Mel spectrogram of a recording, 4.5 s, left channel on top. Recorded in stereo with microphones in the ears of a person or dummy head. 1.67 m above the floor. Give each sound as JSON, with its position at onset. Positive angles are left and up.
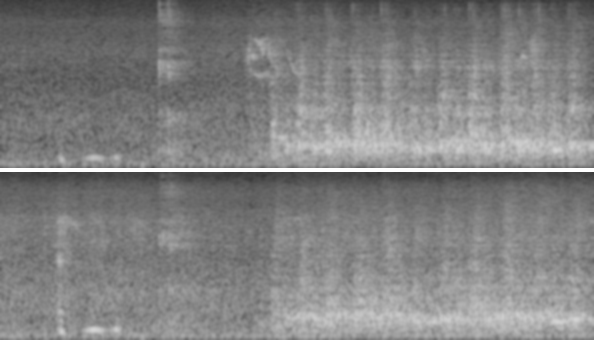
{"t": 1.2, "sound": "a whoosh", "side_deg": 40, "distance_m": 1.1}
